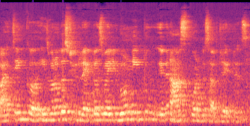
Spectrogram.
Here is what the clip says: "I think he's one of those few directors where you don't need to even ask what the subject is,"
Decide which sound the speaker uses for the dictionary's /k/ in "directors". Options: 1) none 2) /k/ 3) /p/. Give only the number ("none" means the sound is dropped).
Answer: 1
